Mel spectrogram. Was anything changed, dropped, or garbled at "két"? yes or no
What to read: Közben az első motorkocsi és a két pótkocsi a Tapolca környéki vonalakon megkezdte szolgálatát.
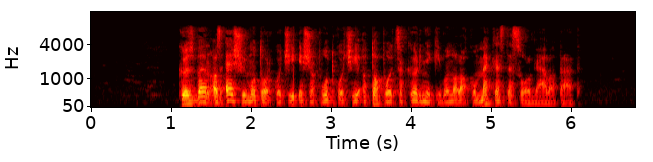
yes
